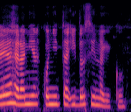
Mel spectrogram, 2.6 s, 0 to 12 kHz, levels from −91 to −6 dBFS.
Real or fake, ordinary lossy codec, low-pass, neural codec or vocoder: fake; AAC, 48 kbps; 10.8 kHz; codec, 44.1 kHz, 7.8 kbps, Pupu-Codec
